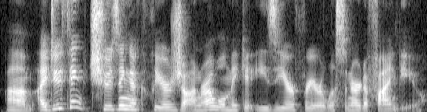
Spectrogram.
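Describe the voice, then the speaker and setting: Smooth, lowish-voiced woman podcaster. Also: fairly quick. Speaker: podcast co-host and fiction writer. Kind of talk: casual podcast discussion.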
